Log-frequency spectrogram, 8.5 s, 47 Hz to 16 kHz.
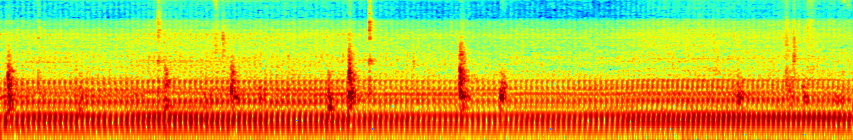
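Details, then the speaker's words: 1986 Chevrolet Silverado with original 305 small-block, before swap to a 350: steady low idle thrum with uneven knocks and pops every second or two; rough running, cause not clear. "i don't know how well you could hear it she ain't sounding too good"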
